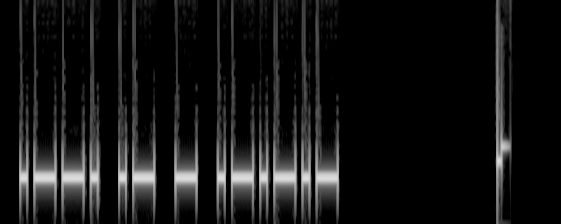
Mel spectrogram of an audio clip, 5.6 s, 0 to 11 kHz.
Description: Morse code, heard as a keyed tone, about 17 wpm, 700 Hz. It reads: PAT.
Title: Pangram Challenge v2 - 17wpm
